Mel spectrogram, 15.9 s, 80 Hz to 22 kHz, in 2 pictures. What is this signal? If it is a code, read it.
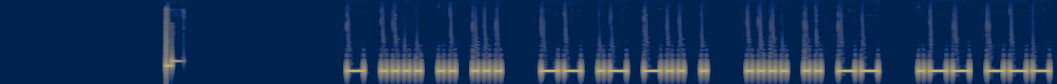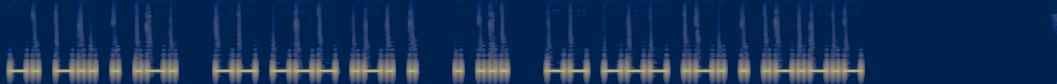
Morse code, heard as a keyed tone, about 28 wpm, 700 Hz. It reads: THIS MADE HIM WONDER MORE ES MORE.
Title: Sentences from Top 500 Words and Abbreviations 28wpm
